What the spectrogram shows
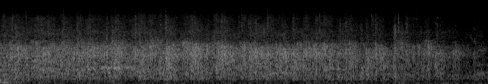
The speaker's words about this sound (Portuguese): Aplauda o Senhor.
